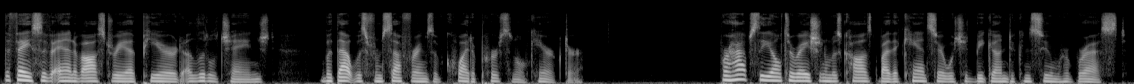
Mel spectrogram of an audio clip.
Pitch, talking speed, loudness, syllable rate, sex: 140 Hz, 185 wpm, -21 LUFS, 6.0 syllables/s, female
